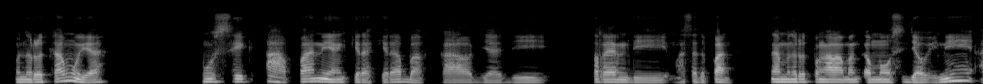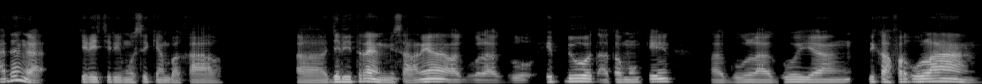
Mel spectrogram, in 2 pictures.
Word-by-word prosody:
menurut 115 0 +1
kamu 140 -3 +3
ya, 105 +2 +1 1.0
musik 130 0 -2
apa 120 +4 0
nih 125 -5 +4
yang 110 - 0
kira-kira 105 +1 -4
bakal 100 0 -5
jadi 100 0 -8 0.5
trend 115 -3 +1
di 100 0 -5
masa 100 +2 -8
depan? 105 0 +1 0.4
Nah 120 - +3
menurut 120 +1 +2
pengalaman 115 -1 +3
kamu 110 0 +2
sejauh 110 -2 -2
ini, 155 +12 +1
ada 125 +11 -1
nggak 100 - +2 0.4
ciri-ciri 110 0 -1
musik 110 +3 -5
yang 105 - -2
bakal, 95 0 -3 0.8
eee, 100 -1 -2
jadi 120 0 +5
trend? 135 -5 +5
Misalnya 120 +7 +4
lagu-lagu 105 0 -5
hipdut 135 +1 +3
atau 105 +1 -3
mungkin 130 +6 +1 0.4
lagu-lagu 105 +2 -3
yang 110 -1 0 0.2
di-cover 120 +1 +1
ulang? 130 -2 +6
110 Hz, 115 wpm, -25 LUFS, 100-120 Hz, 1.0 s, ulang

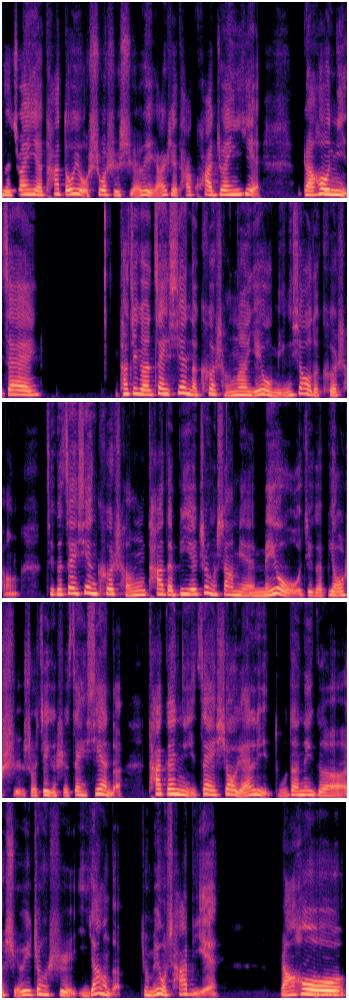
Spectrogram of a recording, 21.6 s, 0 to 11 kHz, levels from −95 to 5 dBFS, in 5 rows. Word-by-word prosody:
的 210 -1 +2
专 250 +3 0
业， 225 -5 +2
它 240 +6 -5
都 250 +2 +2
有 260 - +2
硕 240 -2 -1
士 210 -3 -5
学 - - -8
位， 210 -6 0
而 225 +5 -4
且 - - -3
它 210 - -8
跨 230 +2 -3
专 240 +3 0
业。 265 - 0 0.5
然 220 -4 +2
后 270 +1 +7
你 235 -4 +4
在 240 -4 +1 1.0
它 270 - +2
这 290 - 0
个 255 -2 +3
在 270 +3 +1
线 290 +4 +1
的 215 - -1
课 265 +5 -2
程 205 -6 -6
呢， 210 0 +1
也 200 +1 0
有 240 -3 +2
名 175 +3 -3
校 275 +5 -1
的 190 -5 -3
课 195 0 -4
程。 275 +8 -11 0.3
这 260 - -6
个 255 - +1
在 300 +3 +2
线 290 0 +3
课 275 -2 +1
程， 220 -3 -3
它 265 +1 -2
的 235 -3 -1
毕 265 +5 0
业 260 0 +3
证 275 -1 -1
上 235 -2 -4
面 190 -3 -1
没 185 +5 0
有 260 -10 +2
这 190 - -3
个 170 -1 -4
标 200 +1 -1
识， 215 - -9
说 175 - -7
这 210 +5 +2
个 180 - -2
是 175 -2 -8
在 205 +3 -3
线 260 +7 0
的。 - - -7 0.3
它 265 -1 +1
跟 265 -1 +4
你 205 -7 -2
在 255 -4 0
校 225 +2 0
园 180 +7 0
里 245 +1 -2
读 170 -7 -14
的 220 +2 -1
那 215 0 0
个 185 +1 -3
学 205 -2 -7
位 225 +2 +2
证 235 +1 0
是 205 -4 -1
一 170 - -10
样 260 -1 +1
的， 325 +3 -12 0.2
就 205 - -2
没 200 +5 0
有 270 -3 +5
差 255 +5 -4
别。 290 - -5 0.7
然 205 +4 0
后， 240 -4 +8
235 Hz, 240 characters per minute, -20 LUFS, 205-265 Hz, 1.0 s, 后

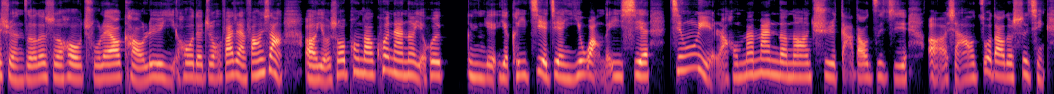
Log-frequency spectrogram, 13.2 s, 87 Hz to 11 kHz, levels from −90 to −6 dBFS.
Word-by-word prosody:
选 195 -5 -3
择 185 -1 -2
的 210 +2 -2
时 205 0 -3
候， 195 0 +1
除 190 0 -6
了 200 - -1
要 210 +1 +6
考 170 -5 -1
虑 210 +3 -3
以 190 -4 -10
后 215 -1 -4
的 200 -1 -3
这 205 - -5
种 200 +2 -11
发 225 +2 +4
展 225 -5 0
方 235 +6 +1
向， - - +4 0.3
呃， 190 -1 +4
有 180 -1 -4
时 220 +6 -2
候 250 - +2
碰 270 +2 -6
到 245 -1 +3
困 310 +3 -1
难 245 -3 +3
呢， 235 -1 -2
也 200 - -6
会 230 -1 -1 0.3
更 210 -5 -8
也 195 -2 -5
也 210 -2 -4
可 225 +2 -7
以 235 - -6
借 240 0 +5
鉴 205 -2 0
以 235 - -3
往 245 - +1
的 - - -9
一 225 +1 -8
些 225 0 +8 0.2
经 310 +3 +2
历， 270 - +2
然 200 - -6
后 210 +1 -11
慢 240 +3 -3
慢 260 -1 +1
地 225 -1 -1
呢， 210 0 -1
去 215 0 -1
达 205 - -7
到 - - -1
自 215 +2 -3
己， 190 -2 -5 0.2
呃， - - -2
想 - - +1
要 205 - -4
做 260 +6 -3
到 225 -3 +3
的 210 0 -5
事 245 +3 +1
情。 200 -3 +1
215 Hz, 285 characters per minute, -23 LUFS, 200-235 Hz, 0.3 s, 些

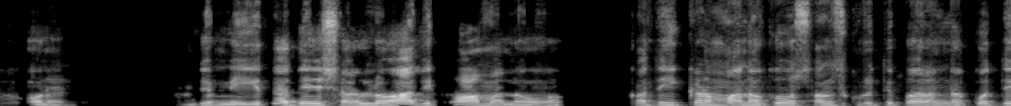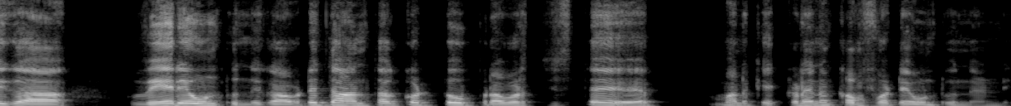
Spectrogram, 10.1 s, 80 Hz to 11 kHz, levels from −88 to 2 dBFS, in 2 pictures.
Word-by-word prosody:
అవునండి. 115 -7 -4 0.5
అంటే 175 +5 -5
మిగతా 155 +8 0
దేశాల్లో 190 +2 +4
అది 185 +1 -2
కామను. 155 -5 +2 0.5
కాపోతే 210 +3 -3
ఇక్కడ 225 0 +1
మనకు 220 +1 +2 0.2
సంస్కృతి 195 +1 -4
పరంగా 195 +3 0
కొద్దిగా 180 -4 +1 0.6
వేరే 200 +4 +5
ఉంటుంది 165 -3 -9
కాబట్టి, 145 +11 0
దానికి 210 -3 +3
తగ్గట్టు 230 +4 -2
ప్రవర్తిస్తే 170 0 -3 0.6
మనకెక్కడైనా 195 +5 -6
కంఫర్టే 165 -4 -5
ఉంటుందండి. 105 -3 -16
185 Hz, 125 wpm, -24 LUFS, 155-205 Hz, 0.6 s, వేరే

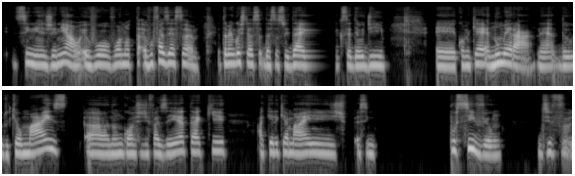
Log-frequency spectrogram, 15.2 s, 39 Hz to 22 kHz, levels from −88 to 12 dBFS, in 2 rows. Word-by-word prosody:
sim, 205 +1 -1
é - - 0
genial. 195 +3 +2
Eu - - +1
vou 195 +1 0
vou 200 +3 -1
anotar 210 -1 -2
eu - - +2
vou 210 - -1
fazer 235 -2 +4
essa 210 -5 -1 0.3
eu - - -16
também 215 0 +3
gostei 230 -2 +2
dessa 205 - -2
dessa 185 -1 -3
sua 185 0 -2
ideia 180 -1 +2 0.3
que - - -9
você 185 - -2
deu 180 0 0
de, 185 0 -1 0.7
eh, 170 -1 +2
como 185 +1 -3
é - - -10
que 215 - -2
é? 210 -3 +4
Numerar, 195 -5 +5
né. 170 -1 -2
Do 175 0 -2
do 170 - -6
que 180 +5 -2
eu 185 - +2
mais, 220 +6 +3 0.3
hã, 185 -1 +1
não 185 +1 -1
gosto 185 -1 -2
de 180 - -6
fazer 185 +2 -1
até 215 -1 +1
que 220 0 -5 0.4
aquele 200 +3 -3
que 200 +1 -2
é - - +1
mais, 190 -1 0
assim, 180 0 -6 1.0
possível 190 -10 +2 0.5
de 195 +2 -5
f 190 - -10
190 Hz, 195 wpm, -22 LUFS, 180-210 Hz, 1.0 s, Numerar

